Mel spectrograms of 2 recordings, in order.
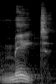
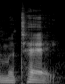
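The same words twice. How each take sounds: First: It sounds like the 'mate' in roommate. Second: It does not sound like the 'mate' in roommate. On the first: It follows the English spelling. The speaker calls it wrong. "which looks like mate, as in roommate or checkmate" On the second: It follows the name of the flower. The speaker calls it right. "named it after a local flower, which is a Mate"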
